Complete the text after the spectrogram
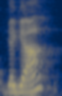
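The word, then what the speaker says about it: Yaya (γιαγιά): Yaya.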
